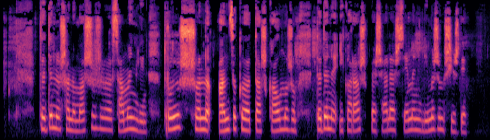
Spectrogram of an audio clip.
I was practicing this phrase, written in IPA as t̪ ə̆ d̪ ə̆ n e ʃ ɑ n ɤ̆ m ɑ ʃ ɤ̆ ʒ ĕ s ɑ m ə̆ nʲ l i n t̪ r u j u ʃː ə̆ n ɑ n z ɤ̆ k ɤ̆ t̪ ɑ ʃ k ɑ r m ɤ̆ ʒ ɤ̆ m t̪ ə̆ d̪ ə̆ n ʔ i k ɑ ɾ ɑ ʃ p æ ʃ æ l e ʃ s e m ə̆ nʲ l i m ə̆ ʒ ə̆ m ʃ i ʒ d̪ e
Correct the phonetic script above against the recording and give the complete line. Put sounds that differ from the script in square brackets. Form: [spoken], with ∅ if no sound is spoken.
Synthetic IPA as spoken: t̪ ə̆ d̪ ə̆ n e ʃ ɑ n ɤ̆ m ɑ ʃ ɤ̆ ʒ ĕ s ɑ m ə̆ nʲ l i n t̪ r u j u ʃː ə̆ n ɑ n z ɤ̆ k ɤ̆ t̪ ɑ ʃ k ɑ [l] m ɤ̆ ʒ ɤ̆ m t̪ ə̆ d̪ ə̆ n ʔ i k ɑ ɾ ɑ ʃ p æ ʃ æ l [æ] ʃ s e m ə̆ nʲ l i m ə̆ ʒ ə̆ m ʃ i ʒ d̪ e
